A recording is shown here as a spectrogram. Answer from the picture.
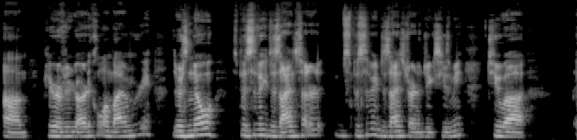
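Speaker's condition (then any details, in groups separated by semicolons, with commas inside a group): Spastic cerebral palsy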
